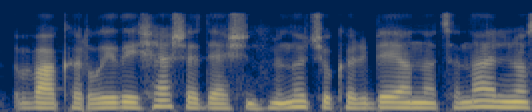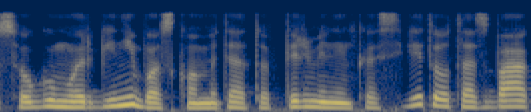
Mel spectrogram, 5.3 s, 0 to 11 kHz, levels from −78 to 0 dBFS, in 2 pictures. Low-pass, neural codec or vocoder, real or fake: 7.2 kHz; codec, 16 kHz, about 1 kbps, DyCAST, with the encoder's durations; fake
